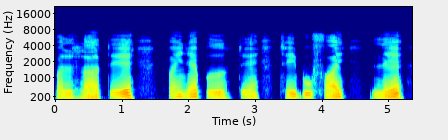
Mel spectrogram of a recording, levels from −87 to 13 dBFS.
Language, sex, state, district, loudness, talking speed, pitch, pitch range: Mizo, male, Mizoram, Aizawl, -20 LUFS, 80 wpm, 95 Hz, 85-110 Hz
